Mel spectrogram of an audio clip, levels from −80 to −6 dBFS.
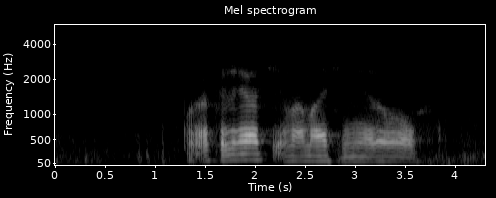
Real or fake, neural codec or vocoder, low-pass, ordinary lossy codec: fake; codec, 24 kHz, 1.2 kbps, DualCodec; 5.4 kHz; none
